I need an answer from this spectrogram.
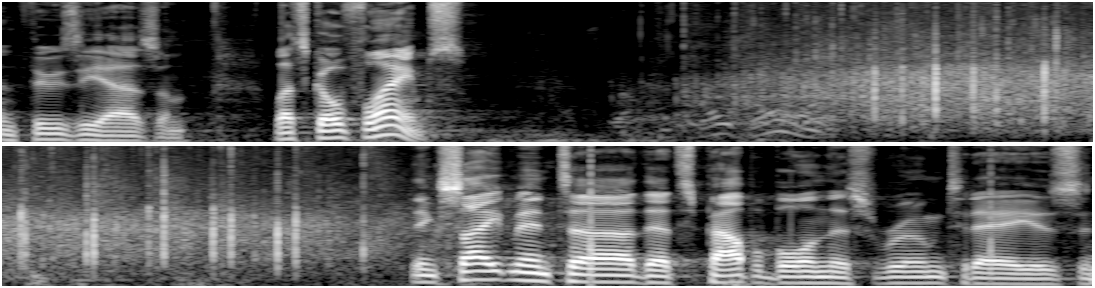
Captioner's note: applause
